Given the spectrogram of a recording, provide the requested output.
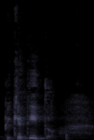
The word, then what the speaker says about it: piquetito: Like te vas a sentir un piquetito.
